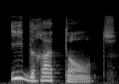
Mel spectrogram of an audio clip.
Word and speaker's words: hydratante: Une crème hydratante. So remember, H is not existing, and then this Y is pronounced like I. Hydratante. Okay, don't insist on the final E, and this is nasal.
